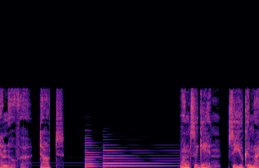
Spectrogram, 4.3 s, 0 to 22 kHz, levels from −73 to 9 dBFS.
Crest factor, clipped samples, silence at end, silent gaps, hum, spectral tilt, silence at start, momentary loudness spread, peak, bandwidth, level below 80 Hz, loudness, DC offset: 16 dB; under 0.1%; 0 s; none; none; -3.5 dB/octave; 0 s; 16 LU; -6 dBFS; 11 kHz; -44 dBFS; -22 LUFS; under 0.1%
